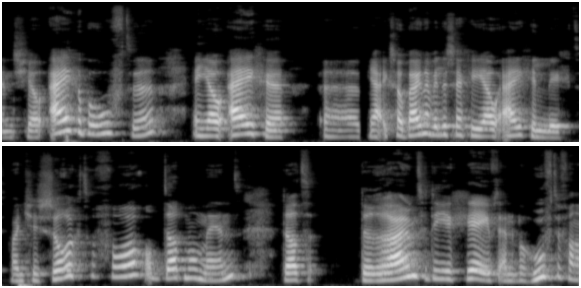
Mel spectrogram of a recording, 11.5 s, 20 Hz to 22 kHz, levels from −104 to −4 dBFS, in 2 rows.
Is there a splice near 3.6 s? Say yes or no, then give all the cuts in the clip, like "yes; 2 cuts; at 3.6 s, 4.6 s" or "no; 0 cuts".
yes; 1 cut; at 3.6 s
